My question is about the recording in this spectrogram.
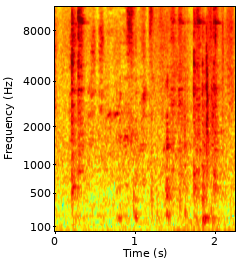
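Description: Faint, irregular rustling and scratching of a sheet of paper being handled on a table.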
